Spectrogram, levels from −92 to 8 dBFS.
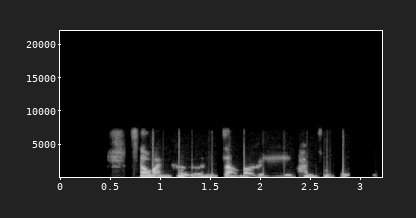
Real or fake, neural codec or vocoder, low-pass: fake; vocoder, 22.05 kHz, 80 mel bands, WaveNeXt; 7.2 kHz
